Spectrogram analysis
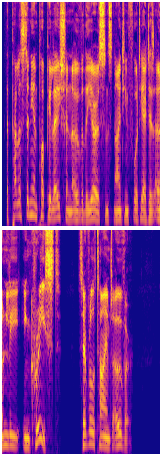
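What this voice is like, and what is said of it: South African accent. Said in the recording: “as you know from my accent, I was actually brought up in South Africa”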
